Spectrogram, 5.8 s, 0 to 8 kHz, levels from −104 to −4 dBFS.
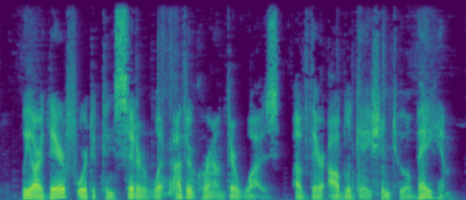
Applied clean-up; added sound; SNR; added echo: classical method log-MMSE.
